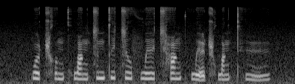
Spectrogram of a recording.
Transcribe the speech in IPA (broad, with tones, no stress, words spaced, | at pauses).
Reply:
po˥˩ʊ̯ ʈ͡ʂʰɤ˧˥ŋkʰwɑ˧˥ŋt͡sə˥n t̪i˥t͡sɹ̩˥˧ fwe˥˩ɪ̯t͡sʰɑ˥ŋpʰwḛ˨˩ɪ̯ʈ͡ʂʰwɑ˦ŋ t̪ʰy̰˨˩˦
